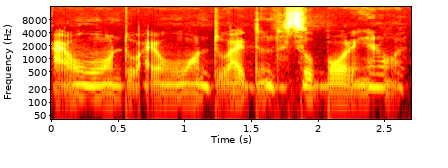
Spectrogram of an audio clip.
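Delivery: soft, whiny reluctance; reluctant brain. Retold or imitated. Speaker voicing own brain resisting an event, soft whine. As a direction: grudgingly mumble that you don't want to go. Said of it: "my brain was like".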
